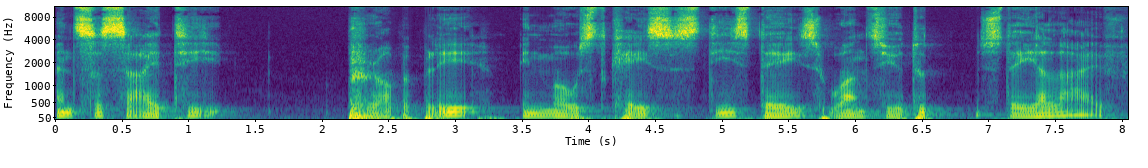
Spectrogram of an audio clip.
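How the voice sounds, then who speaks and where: Very slow and marked by vocal fry, a man's very deep, low voice carries a bright, sharp tone. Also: ordinary pitch variation. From Switzerland. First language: German. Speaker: video blogger. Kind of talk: video response.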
